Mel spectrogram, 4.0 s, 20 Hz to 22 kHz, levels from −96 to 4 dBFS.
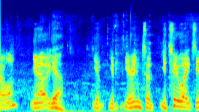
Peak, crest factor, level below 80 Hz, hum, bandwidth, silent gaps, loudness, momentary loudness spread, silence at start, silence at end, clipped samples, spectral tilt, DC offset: -6 dBFS; 16 dB; -48 dBFS; none; 13.5 kHz; none; -23 LUFS; 12 LU; 0 s; 0 s; under 0.1%; -5.5 dB/octave; under 0.1%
